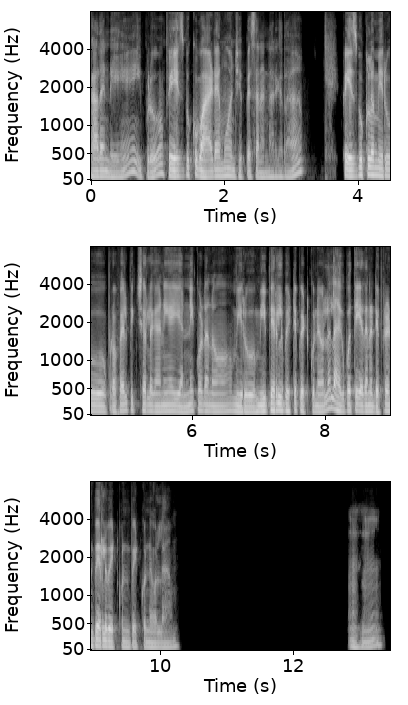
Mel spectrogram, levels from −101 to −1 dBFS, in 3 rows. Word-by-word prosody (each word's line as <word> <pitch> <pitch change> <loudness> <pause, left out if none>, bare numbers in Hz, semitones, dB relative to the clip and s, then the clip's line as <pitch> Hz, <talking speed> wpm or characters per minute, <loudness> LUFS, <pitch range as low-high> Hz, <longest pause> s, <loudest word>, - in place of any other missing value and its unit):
కాదండి. 105 -2 0 0.4
ఇప్పుడు 100 -3 -4 0.2
ఫేస్‌బుక్ 105 +3 +2
వాడాము 110 +4 +3
అని 105 - -5
చెప్పేసనన్నారు 95 -2 -5
గదా! 95 0 -8 0.8
ఫేస్‌బుక్‌లో 130 +5 +5
మీరు 115 -1 +1 0.3
ప్రొఫైల్ 115 +3 0
పిక్చర్‌లుగాని 110 -2 0
ఐయన్నీ 105 +2 0
కూడాను, 110 -3 -1 0.3
మీరు 100 -1 +2 0.2
మీ 110 - +5
పేర్లు 120 -1 +4
పెట్టే 110 - -1
పెట్టుకునేవాళ్లా? 105 +7 -1
లేకపోతే 115 -1 +1
ఏదైనా 105 0 +1
డిఫరెంట్ 115 +4 0
పేర్లు 110 -2 +3
పెట్టుకొని 95 -1 -6
పెట్టుకునేవాళ్లా? 90 -1 -6 2.7
హుహు. 95 +3 -9
105 Hz, 110 wpm, -24 LUFS, 95-115 Hz, 2.7 s, ఫేస్‌బుక్‌లో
